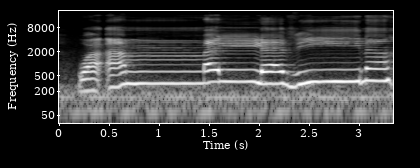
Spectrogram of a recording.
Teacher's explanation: پھر میم کو لام کے ساتھ ملا کے پڑھنا ہے، اور ذی اس کو بھی کھینچنا ہے، تھوڑا سا یا مدہ ہے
